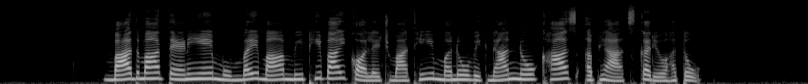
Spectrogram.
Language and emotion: Gujarati, neutral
